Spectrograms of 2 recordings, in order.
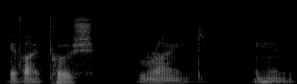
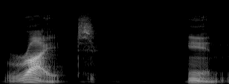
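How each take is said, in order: First: Low, intimate hush with pauses; hushed teasing. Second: RIGHT pushed out louder, then a pause before IN; firm, separated words; emphatic teasing. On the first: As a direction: let each word sink almost to nothing. Lingering, teasing repeat of phrase. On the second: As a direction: lean hard on "right", then let "in." drop. Same phrase repeated with more push. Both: Acted.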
